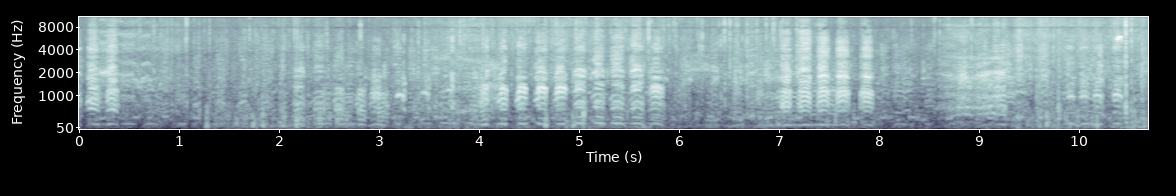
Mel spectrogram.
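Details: Hungry young adult geese raised from goslings call in snowy Sloterpark, Amsterdam, 3 February, pecking eagerly for bread; loud nasal honks come in rapid bursts of about two or three per second, with pauses between runs.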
